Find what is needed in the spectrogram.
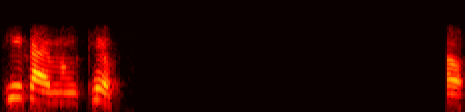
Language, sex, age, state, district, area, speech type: Marathi, female, 45-60, Maharashtra, Washim, rural, conversation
